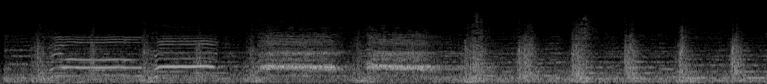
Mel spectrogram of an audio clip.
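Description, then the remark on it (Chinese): A group of voices shouts slogans in loud, unison bursts, followed by a steady run of heavy, rhythmic footfalls as a crowd marches in step. “一阵整齐的脚步声伴随着雄壮有力的口号缓缓地从我们背后传来。”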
